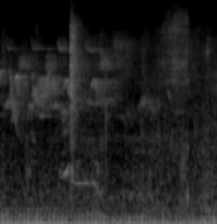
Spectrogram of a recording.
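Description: Faint bird chirps in woodland over a steady low background rumble, with one sharp click about two-thirds of a second in.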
